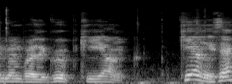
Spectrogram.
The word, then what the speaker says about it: Ki-Young: Ki-Young, is that how you say your name? Or is it Kang?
